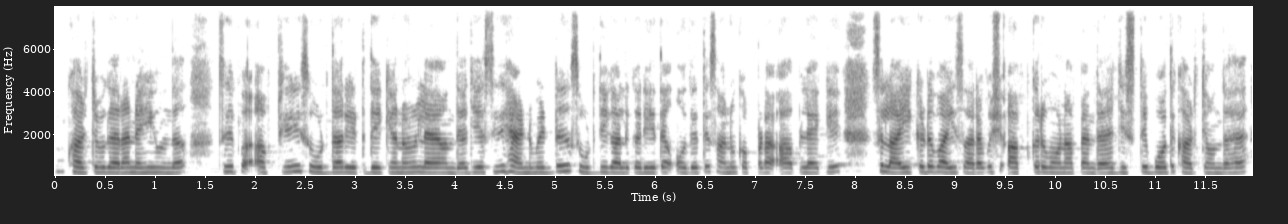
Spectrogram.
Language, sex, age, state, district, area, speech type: Punjabi, female, 45-60, Punjab, Shaheed Bhagat Singh Nagar, urban, spontaneous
